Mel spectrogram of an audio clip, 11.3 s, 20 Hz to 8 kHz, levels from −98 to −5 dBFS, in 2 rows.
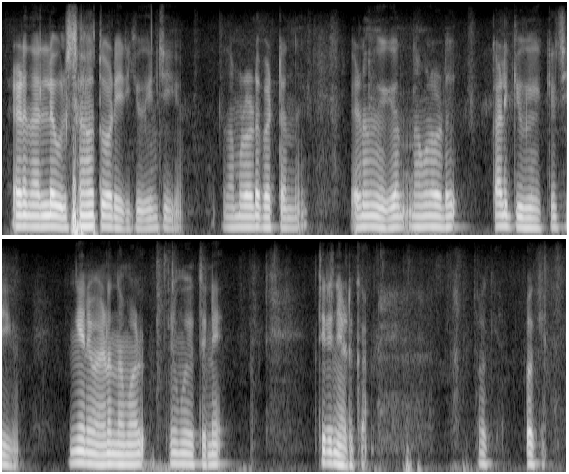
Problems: none marked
